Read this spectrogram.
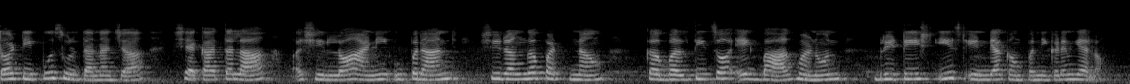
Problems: background sounds at intervals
